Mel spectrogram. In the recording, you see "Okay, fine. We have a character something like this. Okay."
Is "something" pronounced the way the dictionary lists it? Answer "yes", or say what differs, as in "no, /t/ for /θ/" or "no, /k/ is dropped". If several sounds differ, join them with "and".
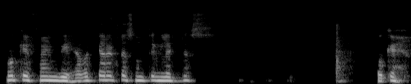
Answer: no, /t/ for /θ/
